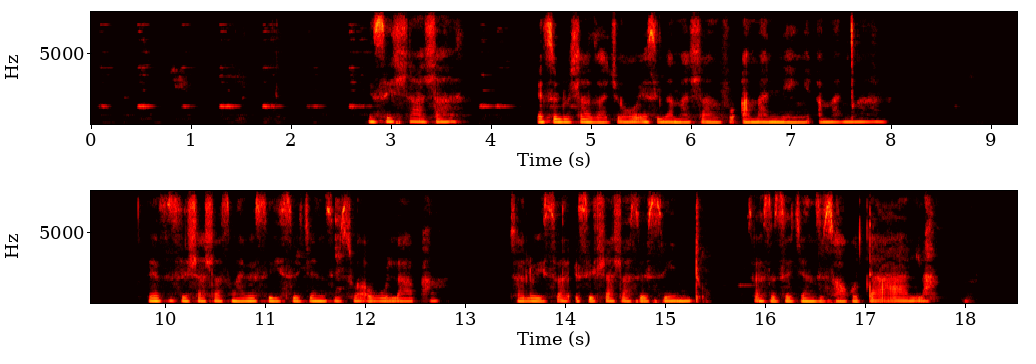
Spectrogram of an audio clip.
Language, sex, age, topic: North Ndebele, female, 25-35, health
